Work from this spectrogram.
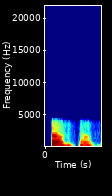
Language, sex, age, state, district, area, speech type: Odia, female, 45-60, Odisha, Angul, rural, conversation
